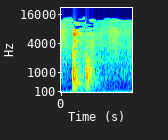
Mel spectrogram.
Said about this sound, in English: Every time I hear pages going, I think of Graham. Shuffle, shuffle, shuffle with the pages.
